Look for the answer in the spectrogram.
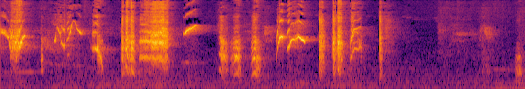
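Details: Javan myna morning song used to teach young birds: loud harsh squawks alternate with clear whistled notes and short chatter bursts, then fading to near quiet with a couple of soft whistles at the end.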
